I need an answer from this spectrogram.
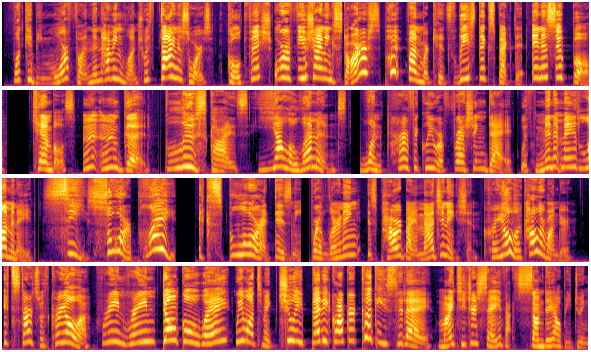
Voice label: English Commercial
